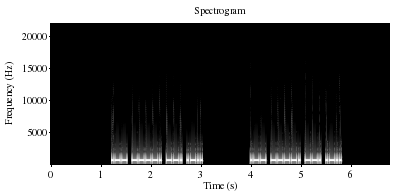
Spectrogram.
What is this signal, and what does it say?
Morse code, heard as a keyed tone, about 34 wpm, 700 Hz. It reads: W9GL W9GL
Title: Call Signs Repeated 3x - 35wpm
